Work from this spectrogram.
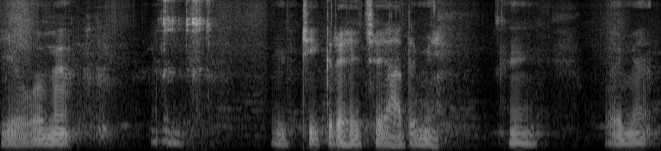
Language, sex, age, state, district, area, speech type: Maithili, female, 60+, Bihar, Madhepura, rural, spontaneous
